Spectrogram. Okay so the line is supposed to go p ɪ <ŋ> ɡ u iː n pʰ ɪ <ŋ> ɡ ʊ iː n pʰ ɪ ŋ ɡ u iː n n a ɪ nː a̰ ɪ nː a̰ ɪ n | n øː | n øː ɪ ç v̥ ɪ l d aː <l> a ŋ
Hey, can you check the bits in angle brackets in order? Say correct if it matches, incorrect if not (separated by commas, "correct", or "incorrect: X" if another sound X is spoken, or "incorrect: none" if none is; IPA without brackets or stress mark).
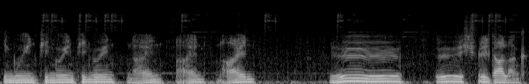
correct, correct, correct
